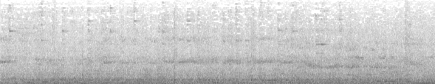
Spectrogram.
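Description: Mechanical horse-racing arcade game running: the model horses rattle steadily along their tracks as the race runs.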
